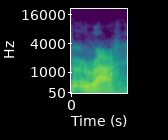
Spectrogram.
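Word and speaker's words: Erak: I don't know why I decided to name the town that, but it's called the Battle of Iraq.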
